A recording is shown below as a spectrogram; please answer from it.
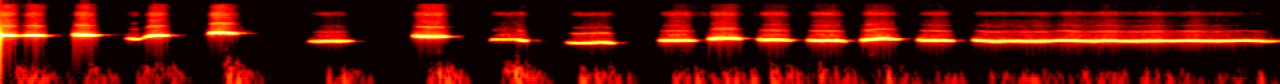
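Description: A person whistling a tune: a quick run of short notes, some sliding up, then one long held note with a slight waver near the end.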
